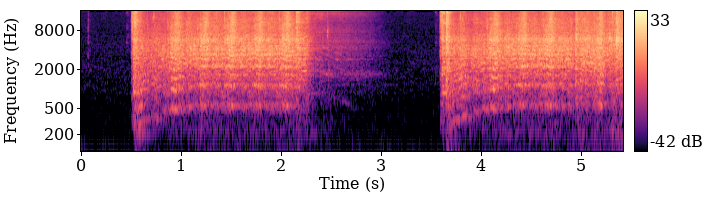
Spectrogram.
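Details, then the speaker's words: 1986 Cutlass 305 V8 after a new flywheel and the correct 305 starter replaced a wrong 307 one: two clean cranks, catches quickly and settles to a steady low idle with no starter grinding; healthy start. "oh that sounds healthy there we go that sounds like a healthy 305 to me except for the this getting stuck in there that's better"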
